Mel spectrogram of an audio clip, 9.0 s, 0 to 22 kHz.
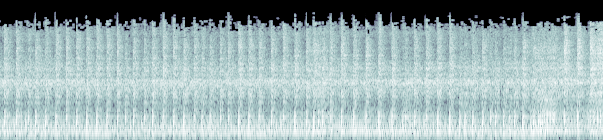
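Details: WSK 125 two-stroke motorcycle, first start after engine rebuild, engine back in frame: crisp even idle with quick regular popping that holds steady without stumbling; owner surprised it started and held idle. Normal idle.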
